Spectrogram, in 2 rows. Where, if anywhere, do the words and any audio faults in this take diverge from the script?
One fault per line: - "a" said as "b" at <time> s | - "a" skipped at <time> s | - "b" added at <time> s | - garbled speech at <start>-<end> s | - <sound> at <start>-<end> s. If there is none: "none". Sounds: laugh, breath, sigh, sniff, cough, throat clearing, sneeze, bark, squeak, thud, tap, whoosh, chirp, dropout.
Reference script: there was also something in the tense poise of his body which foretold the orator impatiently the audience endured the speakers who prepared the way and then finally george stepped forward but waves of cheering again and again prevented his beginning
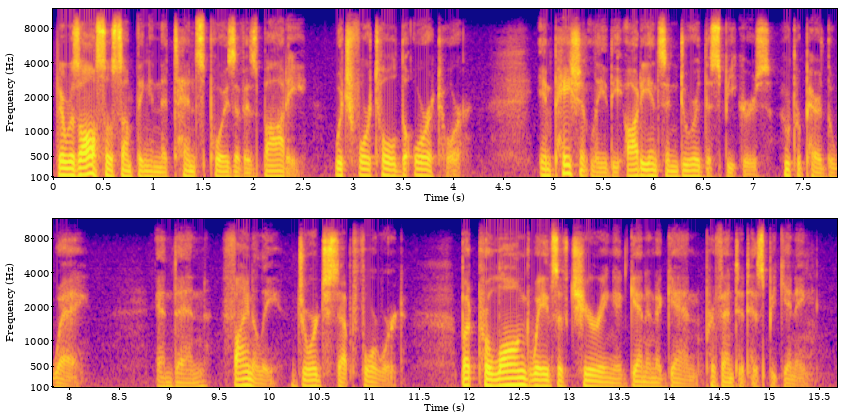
- "prolonged" added at 12.1 s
